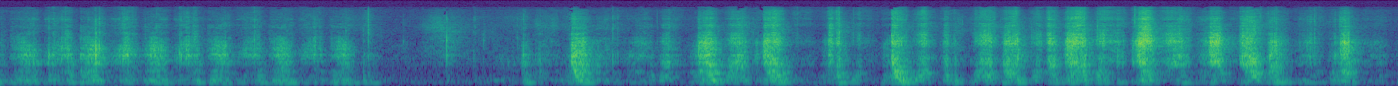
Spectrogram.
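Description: A wooden stylus scratches the black coating off a scratch-art book page while the other hand rests on the book to steady it and shavings build up on the page. Quick, dry, bright scratching strokes come in uneven bursts, with a short lull near the two-second mark before the scraping picks up again.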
